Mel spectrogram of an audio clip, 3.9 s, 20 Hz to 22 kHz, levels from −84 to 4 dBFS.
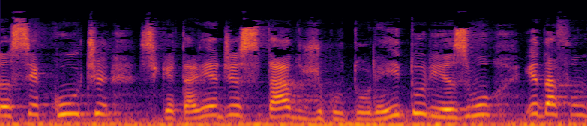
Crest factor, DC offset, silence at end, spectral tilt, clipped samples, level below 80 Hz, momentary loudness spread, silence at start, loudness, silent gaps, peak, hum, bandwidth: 16 dB; under 0.1%; 0 s; -3.5 dB/octave; under 0.1%; -26 dBFS; 7 LU; 0 s; -18 LUFS; none; -2 dBFS; none; 13.5 kHz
